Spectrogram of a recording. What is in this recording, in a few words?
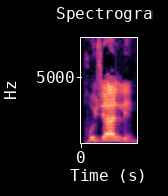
"quzha", Archi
